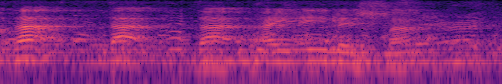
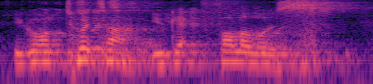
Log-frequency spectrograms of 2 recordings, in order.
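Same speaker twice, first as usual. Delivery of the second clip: ordinary delivery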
